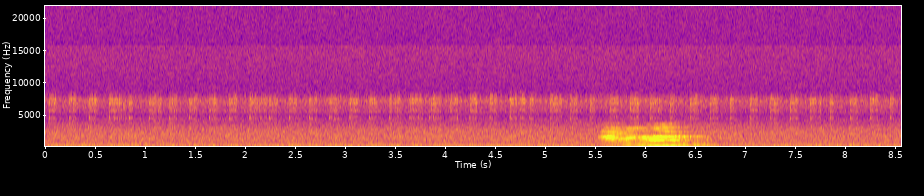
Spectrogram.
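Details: A dominant 12-point red deer stag, master of the area, gives a single deep, harsh rutting roar that drops in pitch, during the 2023 rut near Lartigau, Milhas, Haute-Garonne, France.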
